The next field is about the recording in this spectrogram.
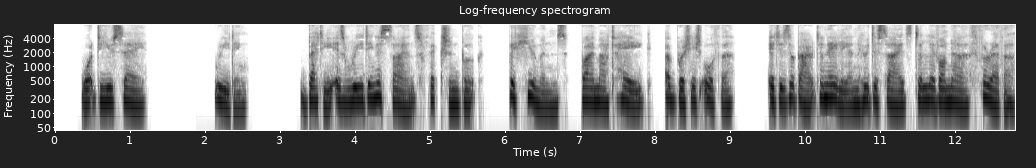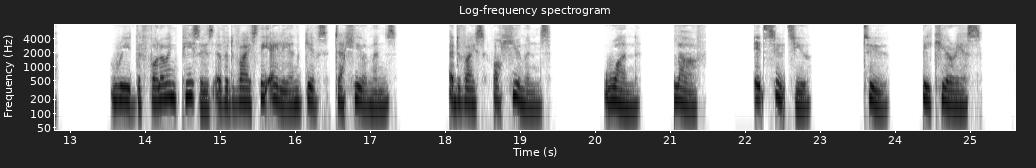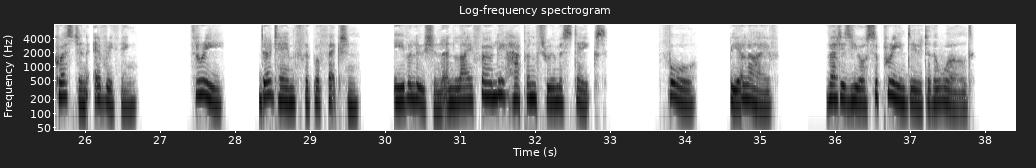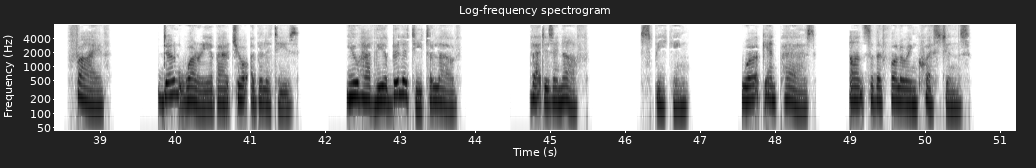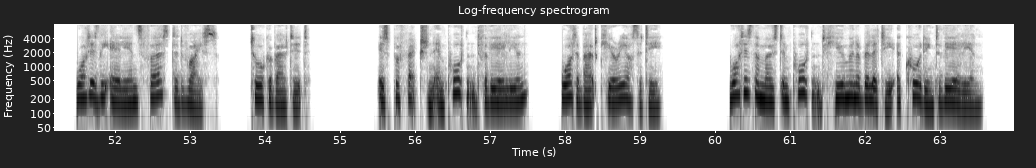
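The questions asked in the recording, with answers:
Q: What is the alien's first advice?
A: Laugh. It suits you.

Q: Is perfection important for the alien?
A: No, don't aim for perfection; life happens through mistakes.

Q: What is the most important human ability according to the alien?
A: The ability to love.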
